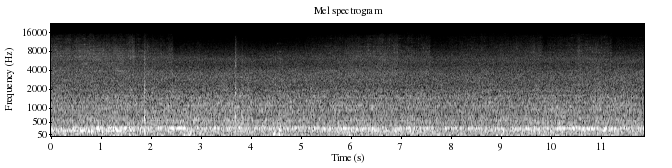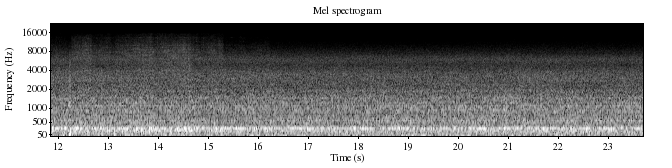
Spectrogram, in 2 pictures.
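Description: An electric train hums steadily as it runs along the track.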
